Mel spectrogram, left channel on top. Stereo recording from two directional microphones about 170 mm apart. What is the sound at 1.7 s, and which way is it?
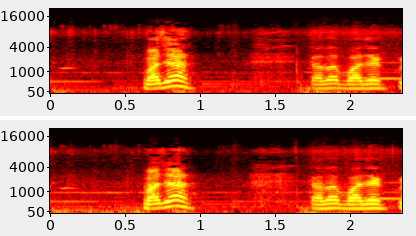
Speech, centre (ahead or behind).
